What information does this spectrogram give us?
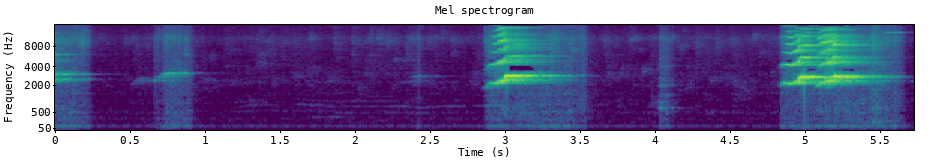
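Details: Javan myna calls used as a lure to get a quiet myna singing. Two loud, harsh, richly harmonic bursts about two seconds apart follow faint short notes, with a low hum underneath.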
